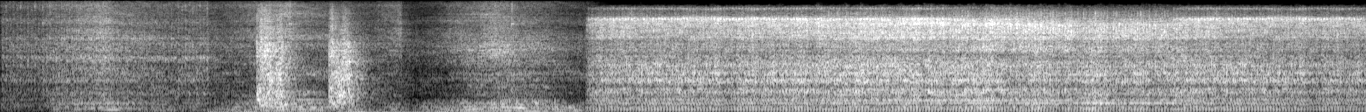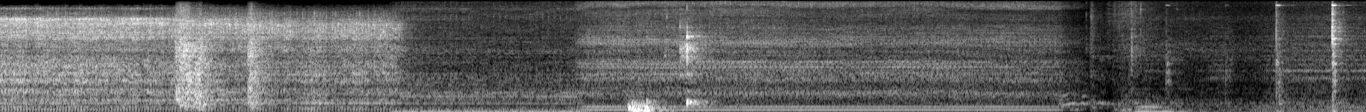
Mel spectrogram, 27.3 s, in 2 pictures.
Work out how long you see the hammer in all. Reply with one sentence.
The hammer can be heard for 2 seconds in total.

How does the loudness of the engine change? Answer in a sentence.
The volume of the engine goes up, then down.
